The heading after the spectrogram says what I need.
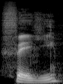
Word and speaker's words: Feige: Feige, that's right.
